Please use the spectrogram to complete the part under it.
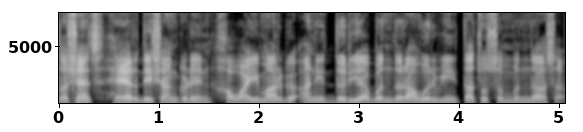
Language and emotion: Goan Konkani, neutral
